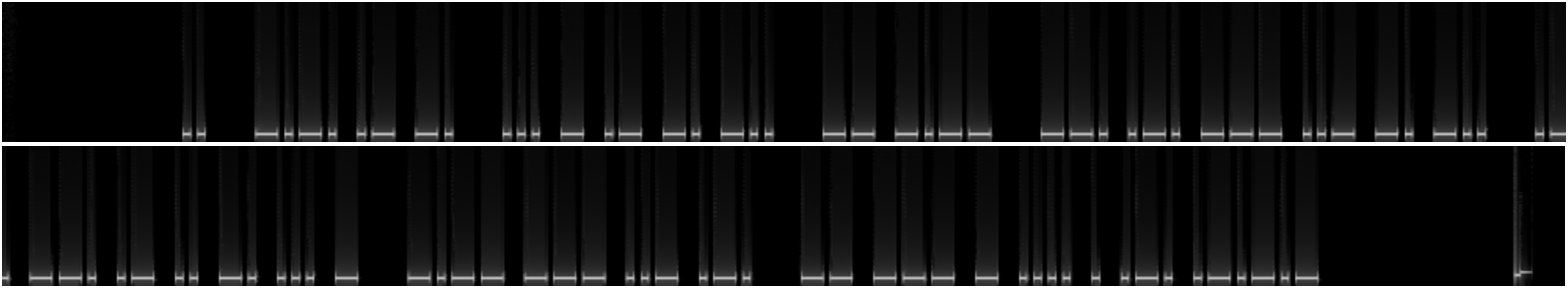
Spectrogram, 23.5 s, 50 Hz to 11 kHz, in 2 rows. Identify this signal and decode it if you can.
Morse code, heard as a keyed tone, about 22 wpm, 700 Hz. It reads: I CAN STAND MY GROUND AGAINST YOUR MOTHER.
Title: Sentences from Top 1000 Words - Review Part 2 - 22wpm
